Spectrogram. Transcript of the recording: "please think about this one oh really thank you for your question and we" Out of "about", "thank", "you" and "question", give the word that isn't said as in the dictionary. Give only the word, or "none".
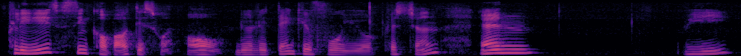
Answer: thank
